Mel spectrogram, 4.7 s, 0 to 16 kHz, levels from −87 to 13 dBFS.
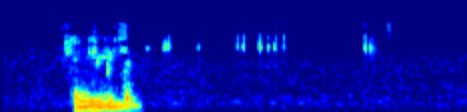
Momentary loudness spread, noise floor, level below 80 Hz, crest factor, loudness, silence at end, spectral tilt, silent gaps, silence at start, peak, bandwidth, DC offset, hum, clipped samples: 26 LU; -74 dBFS; -50 dBFS; 20 dB; -19 LUFS; 3 s; -9 dB/octave; none; 0.75 s; -6 dBFS; 6.8 kHz; under 0.1%; none; under 0.1%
